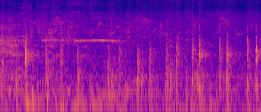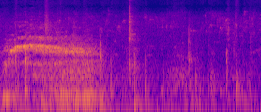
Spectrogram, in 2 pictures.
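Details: Friesian horse at a training stable in the Netherlands, where horses are prepared for inspection. A wavering, harmonic whinny lasts about two seconds, set among steady clip-clop hoofbeats on a hard floor with faint voices in the background.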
